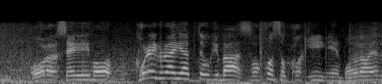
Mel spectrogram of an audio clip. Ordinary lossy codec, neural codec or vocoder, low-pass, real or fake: none; codec, 16 kHz, 1 kbps, X-Codec, HuBERT features, trained on general audio; none; fake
